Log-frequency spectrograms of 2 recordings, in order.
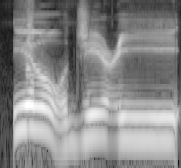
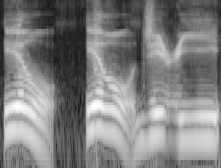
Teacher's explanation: رائے ساکنہ ہو، رائے ساکنہ سے پہلے زیر عارضی ہو، زیر عارضی ہو تو رائے ساکنہ کو پر پڑھنے کے بجائے، باریک پڑھنے کے بجائے پر پڑھیں گے، موٹا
